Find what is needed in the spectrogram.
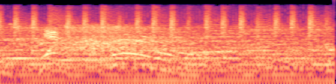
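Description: Background music with a steady, fast beat and a voice or melody sliding in pitch over it.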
